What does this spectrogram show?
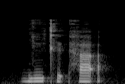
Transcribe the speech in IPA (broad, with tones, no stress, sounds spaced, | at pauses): ɡ ĩ˦ kʰ ɪ˦ ʔ h ä˦ ʔ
